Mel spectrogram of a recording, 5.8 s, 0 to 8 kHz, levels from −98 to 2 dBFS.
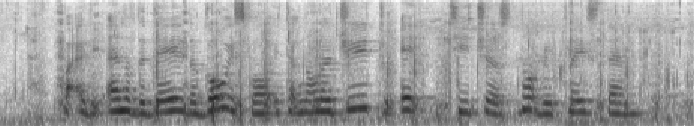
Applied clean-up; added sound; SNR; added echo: none; Chewing, mastication; 11 dB; none.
